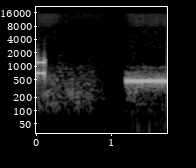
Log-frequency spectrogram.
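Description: Telephone tones as a caller's call connects on the phone line: a brief, sharp dual-tone beep, a short hush, then a loud, steady single telephone tone that holds to the end. No voices.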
